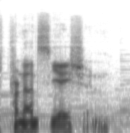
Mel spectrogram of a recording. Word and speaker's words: pronunciation: It's pronunciation. What? Pronuniation. Uh, think you need to check your dictionary again, buddy. Right. Who's with me on this? You can pronounce something, but it's pronunciation.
